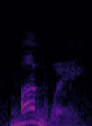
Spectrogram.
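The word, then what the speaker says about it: Manwë: So, unless I eventually find that mysterious passage, I'm going to start pronouncing the W umlaut E as way, as in manwe and fienwe.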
